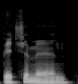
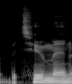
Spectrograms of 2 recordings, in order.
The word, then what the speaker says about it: bitumen: it, we use the word, either you might pronounce it bitumen or bitumen or even bitumen, and that, depending on where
